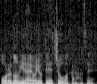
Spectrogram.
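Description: A man with a lowish, mellow voice speaks at a moderate pace, acting only lightly. He narrates a radio drama and plays a tormented office worker who can hear other people's thoughts, moving from brooding inner monologue and guarded dialogue into frantic outbursts.

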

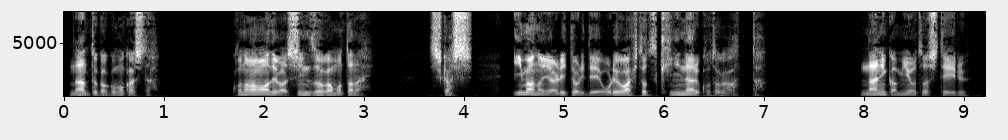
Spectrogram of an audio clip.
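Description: Close to an everyday voice, this mid-range, fairly bright male actor voices an overworked, nervous office drudge with a secret in a narrated radio drama, alternating flustered talk with tense inner monologue. He's fairly quick but pauses often, recorded clean in the studio without echo.

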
